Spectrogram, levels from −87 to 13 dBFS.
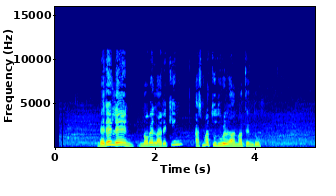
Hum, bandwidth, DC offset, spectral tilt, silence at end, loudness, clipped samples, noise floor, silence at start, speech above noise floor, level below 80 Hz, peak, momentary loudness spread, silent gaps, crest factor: none; 11.5 kHz; under 0.1%; -5 dB/octave; 1.1 s; -24 LUFS; under 0.1%; -53 dBFS; 0.85 s; 30 dB; -84 dBFS; -8 dBFS; 14 LU; none; 18 dB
